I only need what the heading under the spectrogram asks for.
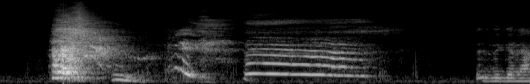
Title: Birthday Countdown #24: The Sneeze that Never Ends In LTKC Map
